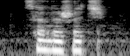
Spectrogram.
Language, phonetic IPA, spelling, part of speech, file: Polish, [zaˈlɛʒɛt͡ɕ], zależeć, verb, LL-Q809 (pol)-zależeć.wav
